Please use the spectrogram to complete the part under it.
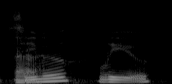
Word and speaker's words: Simu Liu: Yeah, he tweeted pronunciation for his name and Simu Liu.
